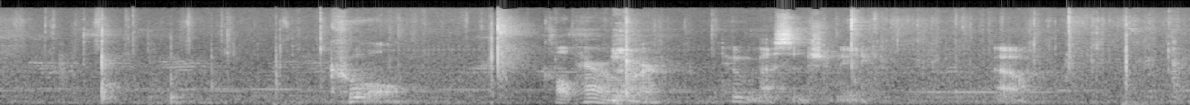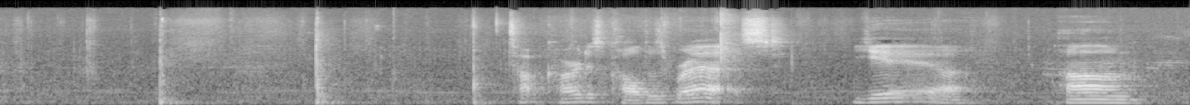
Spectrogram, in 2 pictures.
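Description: Playing cards tap and slide softly on a table.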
